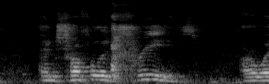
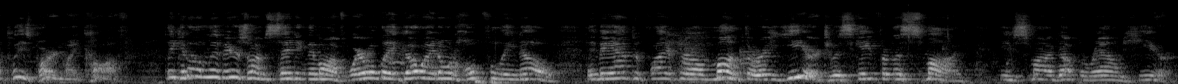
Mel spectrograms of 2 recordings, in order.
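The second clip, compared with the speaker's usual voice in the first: the Lorax explaining why his creatures must leave; worried Lorax; 4 semitones higher than usual. Acted. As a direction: plead in a high little voice. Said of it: "said the Lorax".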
